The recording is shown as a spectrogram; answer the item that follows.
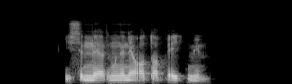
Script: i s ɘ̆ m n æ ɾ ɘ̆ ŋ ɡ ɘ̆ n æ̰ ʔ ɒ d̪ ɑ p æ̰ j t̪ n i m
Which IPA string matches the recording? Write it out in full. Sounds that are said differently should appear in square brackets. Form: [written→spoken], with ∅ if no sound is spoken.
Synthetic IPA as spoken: i s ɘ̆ m n æ ɾ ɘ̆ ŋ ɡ ɘ̆ n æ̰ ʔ ɒ [d̪→t̪] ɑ p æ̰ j t̪ [n→m] i m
